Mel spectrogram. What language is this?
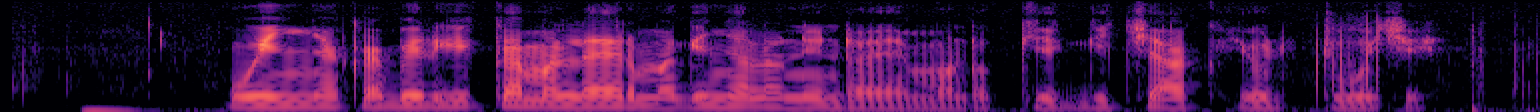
Luo (Kenya and Tanzania)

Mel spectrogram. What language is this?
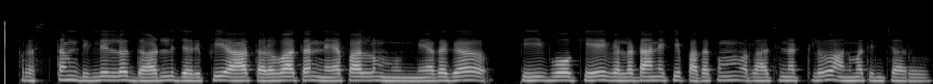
Telugu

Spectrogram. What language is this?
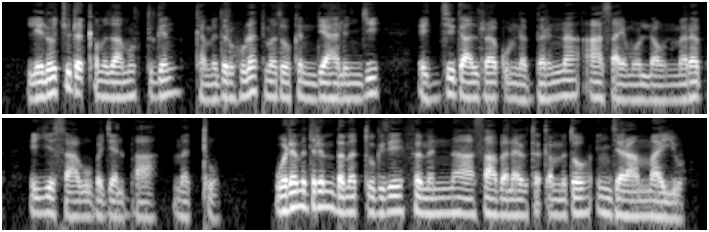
Amharic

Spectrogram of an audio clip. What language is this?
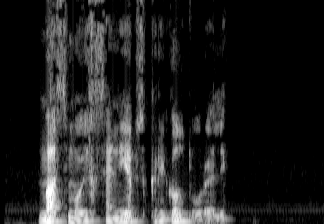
Georgian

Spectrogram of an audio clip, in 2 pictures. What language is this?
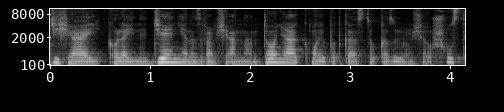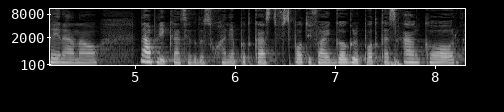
Polish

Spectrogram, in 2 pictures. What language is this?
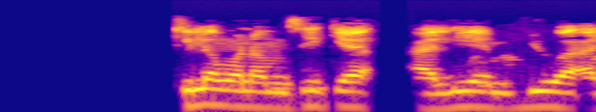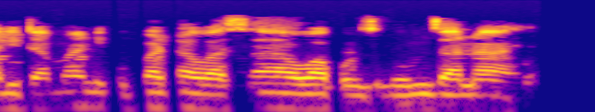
Swahili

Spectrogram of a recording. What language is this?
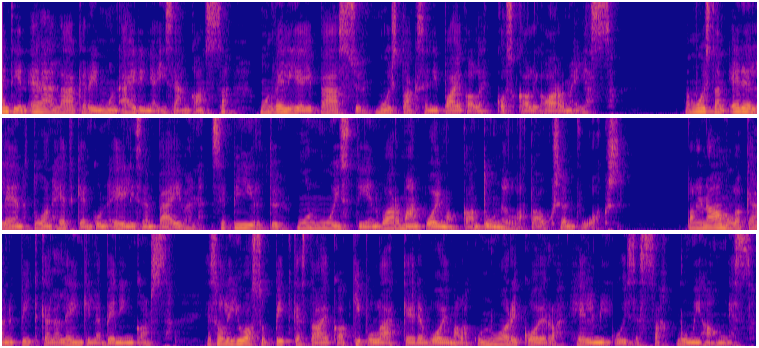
Finnish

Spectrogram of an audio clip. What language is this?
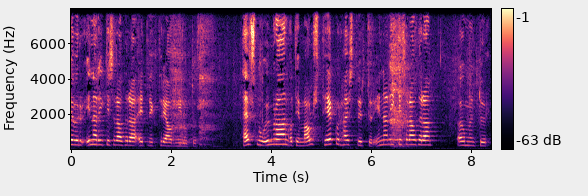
Icelandic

